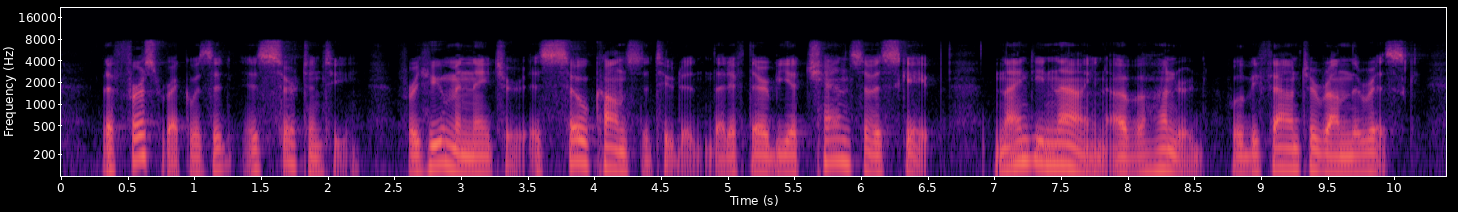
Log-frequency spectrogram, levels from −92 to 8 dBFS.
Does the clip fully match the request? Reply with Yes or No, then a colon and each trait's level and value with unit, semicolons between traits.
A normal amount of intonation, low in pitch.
Yes: average, 4.3 semitones; low, 100 Hz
